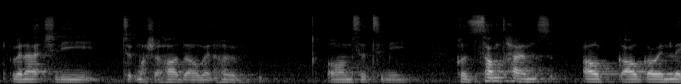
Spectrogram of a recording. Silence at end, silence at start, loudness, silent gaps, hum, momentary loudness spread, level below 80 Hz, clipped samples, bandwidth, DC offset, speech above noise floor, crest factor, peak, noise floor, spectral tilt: 0 s; 0.05 s; -32 LUFS; none; none; 17 LU; -72 dBFS; under 0.1%; 11 kHz; under 0.1%; 25 dB; 22 dB; -10 dBFS; -56 dBFS; -6 dB/octave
